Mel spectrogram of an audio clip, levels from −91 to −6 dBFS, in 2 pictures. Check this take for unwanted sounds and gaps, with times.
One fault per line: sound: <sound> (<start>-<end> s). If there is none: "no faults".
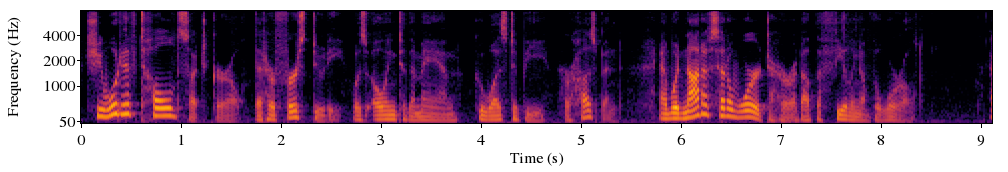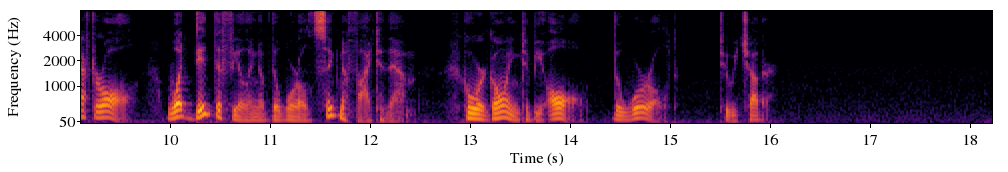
no faults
